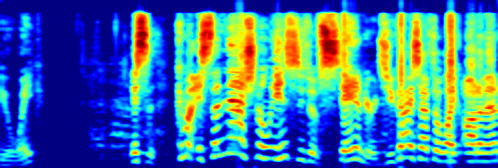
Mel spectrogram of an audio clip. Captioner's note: laugh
